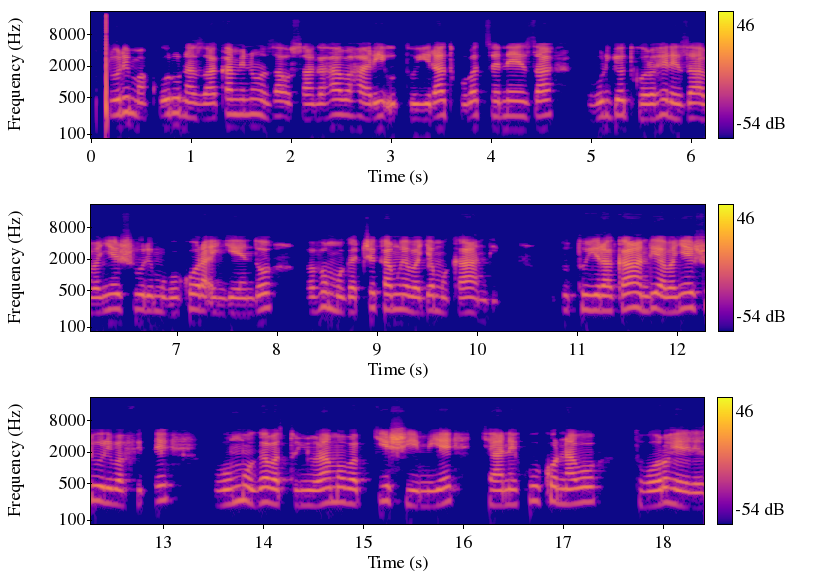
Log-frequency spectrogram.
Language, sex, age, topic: Kinyarwanda, female, 18-24, education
